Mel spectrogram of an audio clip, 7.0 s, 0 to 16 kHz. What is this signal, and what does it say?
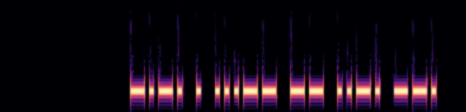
Morse code, heard as a keyed tone, about 17 wpm, 700 Hz. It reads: CE3MFG
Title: DXCC-100 Call Signs - 6 Characters - 17wpm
